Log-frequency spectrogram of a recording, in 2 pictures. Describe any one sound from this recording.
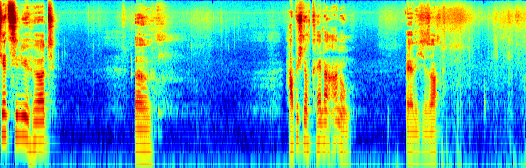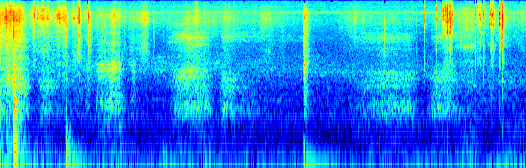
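Small plastic parts click and rattle as they are handled.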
